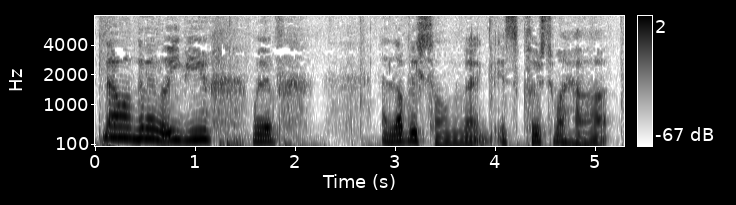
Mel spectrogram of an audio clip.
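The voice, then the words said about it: Non-Canadian foreign accent. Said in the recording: “I'm new to Canada, as you can tell by my voice”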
